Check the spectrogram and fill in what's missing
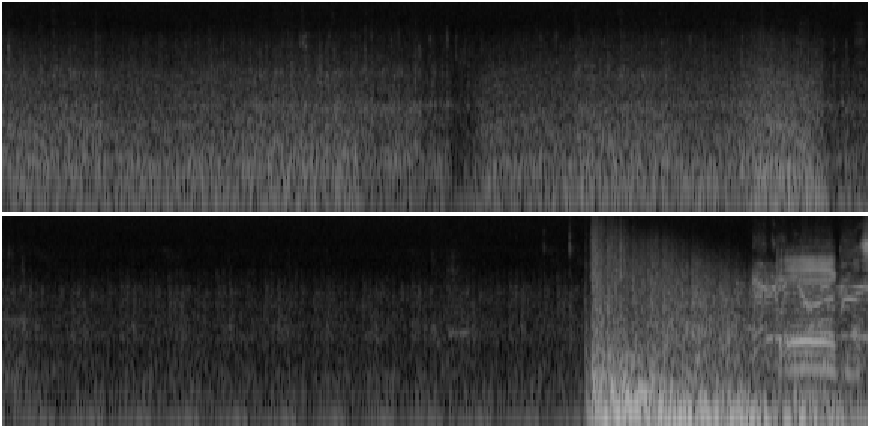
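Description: Tank cannon fire in World of Tanks: deep booming blasts and rumbling engine noise in a battle, with a loud heavy shot bursting near the end.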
